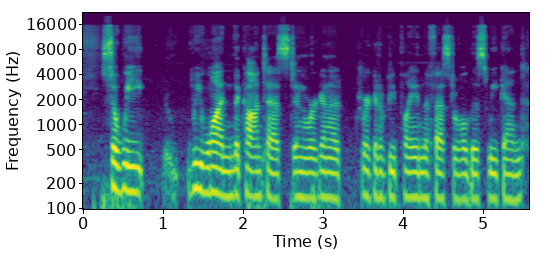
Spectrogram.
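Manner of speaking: low, hushed, secretive, dropped voice. Showing how they share contest news without others noticing, in a dropped voice. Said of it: "I'm gonna drop my voice".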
